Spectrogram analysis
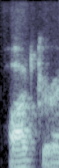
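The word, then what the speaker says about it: Potger: guy in The Seekers Keith poer p o TG R poer I think would be the pronunciation he relaunched the ban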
